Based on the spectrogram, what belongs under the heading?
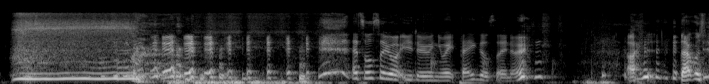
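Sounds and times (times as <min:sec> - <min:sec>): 
voice imitating a vacuum cleaner: 0:00.1 - 0:01.6
breathy laughter: 0:01.1 - 0:03.5
speech: 0:01.3 - 0:07.0.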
